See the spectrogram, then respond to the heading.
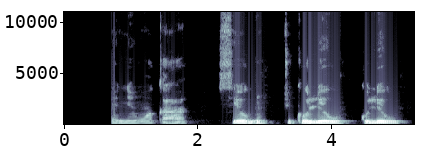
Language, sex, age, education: Yoruba, male, 30-45, tertiary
